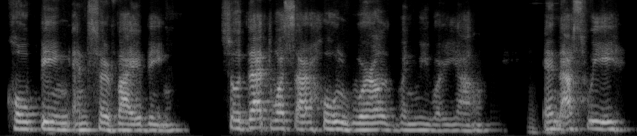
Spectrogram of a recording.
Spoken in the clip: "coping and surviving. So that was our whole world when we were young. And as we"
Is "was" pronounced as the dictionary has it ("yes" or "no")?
no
